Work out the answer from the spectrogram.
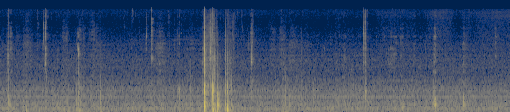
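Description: Close-miked chewing and wet mouth sounds of someone eating goulash of macaroni, rice, chicken and vegetables in tomato sauce, with small scattered clicks. About four seconds in there is a brief cluster of loud, sharp clicks.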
